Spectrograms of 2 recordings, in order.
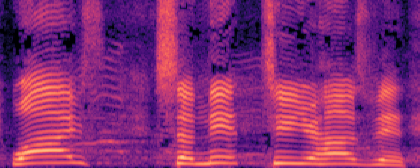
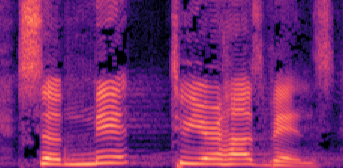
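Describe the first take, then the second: First: Louder, like you believe it. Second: Said in the usual way. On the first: Shown as a demonstration. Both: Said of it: "Let's say it out louder like you believe it".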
